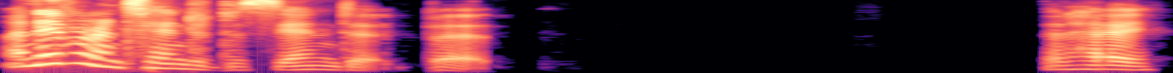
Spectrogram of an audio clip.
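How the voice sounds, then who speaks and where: A woman performing a confessional stage monologue as a candid, rueful middle-aged wife, wry and self-deprecating, with deliberate emphatic pauses. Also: fairly low pitch, wildly swooping pitch, no echo, clean studio sound.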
